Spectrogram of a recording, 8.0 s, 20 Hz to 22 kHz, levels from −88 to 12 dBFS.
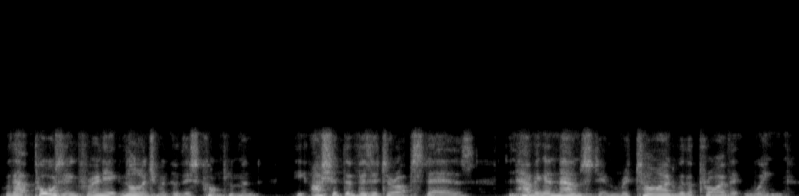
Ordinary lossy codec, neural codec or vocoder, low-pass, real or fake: Opus, 24 kbps; none; 7.2 kHz; real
